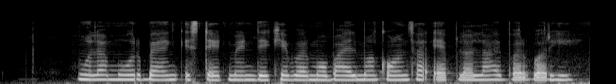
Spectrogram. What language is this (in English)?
Chhattisgarhi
